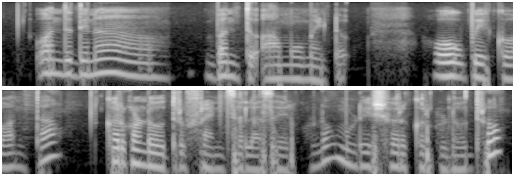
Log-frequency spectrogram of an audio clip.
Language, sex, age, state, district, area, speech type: Kannada, female, 18-30, Karnataka, Vijayanagara, rural, spontaneous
